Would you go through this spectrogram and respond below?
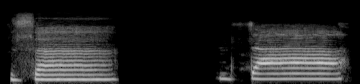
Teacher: the letter zal has a thin sound, and to make that sound, the tip of the tongue is touching the upper front two teeth.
